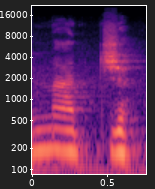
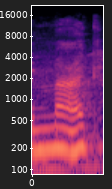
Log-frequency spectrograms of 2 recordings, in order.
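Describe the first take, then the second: First: The syllable ends with a j sound. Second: The syllable ends with a hard g sound. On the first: The speaker calls it right. "we say madge. So the g sound is a j" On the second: The speaker calls it wrong. "We don't say mag"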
